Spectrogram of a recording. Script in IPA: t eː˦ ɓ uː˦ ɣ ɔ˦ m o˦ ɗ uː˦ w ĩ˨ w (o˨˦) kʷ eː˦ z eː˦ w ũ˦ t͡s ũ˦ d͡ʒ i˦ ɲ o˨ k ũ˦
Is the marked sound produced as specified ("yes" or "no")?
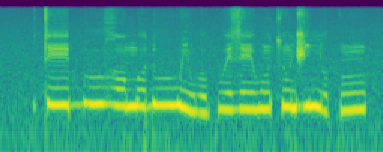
yes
